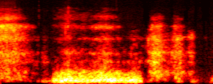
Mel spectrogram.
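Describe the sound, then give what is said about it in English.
Deep breathing during yoga: one long, steady, rushing breath, followed by a few shorter, airy breaths. “And cartwheel down, low push up. Breathe in, upward facing dog.”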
